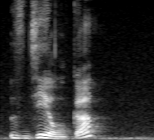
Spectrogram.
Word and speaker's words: сделка: сделка, вокзал. 들리시나요? 원래 같으면 스젤까라고 발음을 했어야 됐겠죠. 근데 뒤에 있는 알파벳 네가 유성음이기 때문에 이 알파벳 스 또한 본인과 짝을 이루는 유성음으로 발음이 됩니다.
